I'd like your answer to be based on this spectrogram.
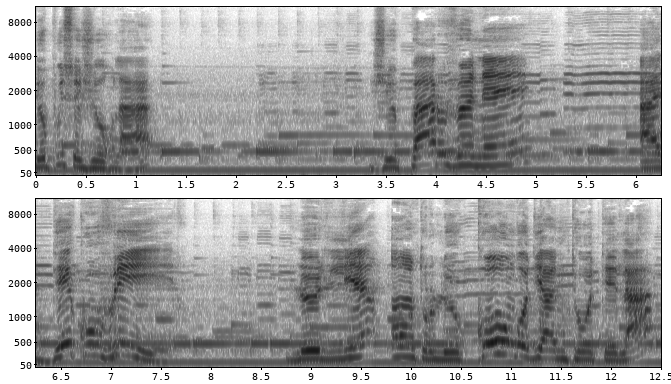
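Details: Adult male who describes his stuttering as a disability that worsens with emotion, reading a prepared written text in French to communicate better; stuttering.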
